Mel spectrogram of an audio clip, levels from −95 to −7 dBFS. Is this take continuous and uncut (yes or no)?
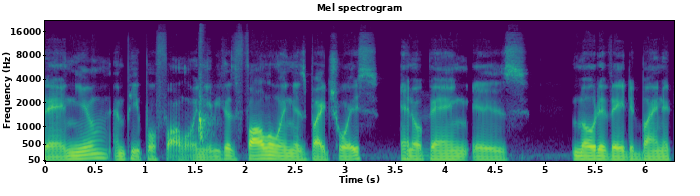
yes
